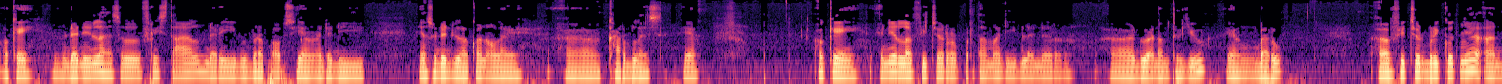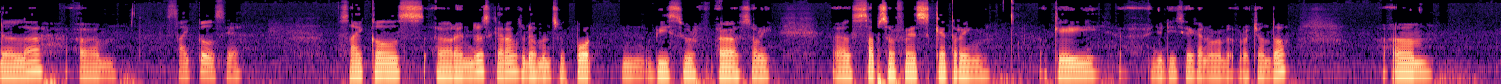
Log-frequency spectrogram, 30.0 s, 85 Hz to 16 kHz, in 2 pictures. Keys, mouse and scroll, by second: 7.5 middle click, 8.1-8.4 scroll up 1, 27.2 click, 29.8 click.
